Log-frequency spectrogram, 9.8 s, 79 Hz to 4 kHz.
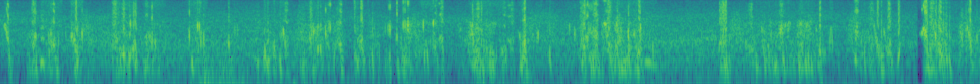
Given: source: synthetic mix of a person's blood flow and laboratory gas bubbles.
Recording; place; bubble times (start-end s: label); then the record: Doppler ultrasound of blood flow; subclavian vein
0.00-0.15 s: bubbles
0.27-0.88 s: bubbles
1.09-1.66 s: bubbles
1.85-2.08 s: bubbles
2.26-2.41 s: bubbles
2.55-2.92 s: bubbles
2.97-3.47 s: bubbles
3.54-4.45 s: bubbles
4.57-5.32 s: bubbles
5.34-5.42 s: bubbles
5.46-5.55 s: bubbles
5.69-6.57 s: bubbles
7.17-7.32 s: bubbles
7.39-8.43 s: bubbles
8.48-9.04 s: bubbles
9.18-9.81 s: bubbles
From the record:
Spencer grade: 4 (maximum detectable bubble signal sounding continuously throughout systole and diastole of every cardiac period, and overriding the amplitude of the normal cardiac signals); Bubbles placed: anywhere in the cardiac cycle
